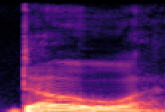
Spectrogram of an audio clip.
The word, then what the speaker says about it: dough: Tiene un par de usos interesantes y también la pronunciación es interesante porque termina en GH. Dough.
